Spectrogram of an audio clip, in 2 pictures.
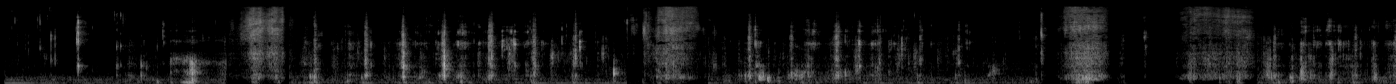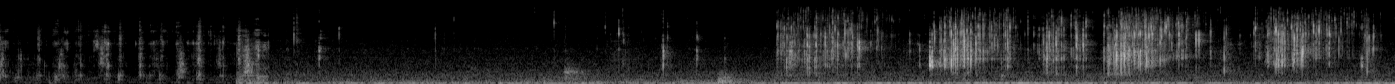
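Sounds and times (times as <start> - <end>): crunchy chewing: 12.5 - 16.6, 21.7 - 27.9
low hum: 16.3 - 27.9.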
